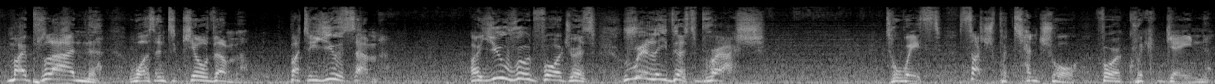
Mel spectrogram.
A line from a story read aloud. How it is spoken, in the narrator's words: Krogo yells out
